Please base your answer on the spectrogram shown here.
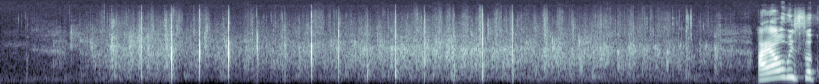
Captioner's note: applause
